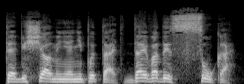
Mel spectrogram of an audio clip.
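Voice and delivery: fast, high, loud demand; desperate yell. Acted. Captive shouts at the bookman for water, desperate. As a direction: bark it out in desperation.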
